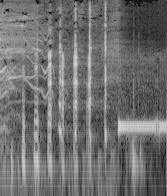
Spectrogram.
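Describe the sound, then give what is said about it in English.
A quick series of phone keypad beeps, then a steady electronic ringback tone from an outgoing call to a Best Buy store in Decatur starts and holds, fairly loud, with no voices. “Watch him not answer now.”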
